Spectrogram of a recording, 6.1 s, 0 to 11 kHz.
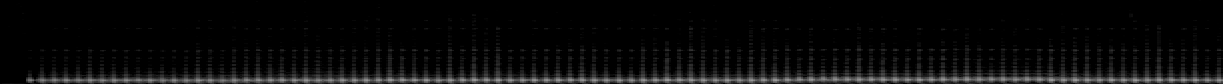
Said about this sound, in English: You're listening to the sound that a comet makes. That mysterious clicking comes from Comet 67P out there in the middle of the solar system with the Philae probe riding right on top.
